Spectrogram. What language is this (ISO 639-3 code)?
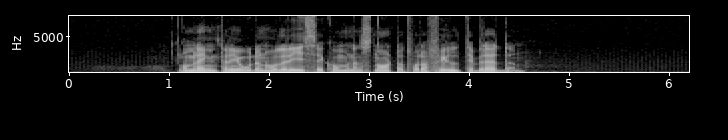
swe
